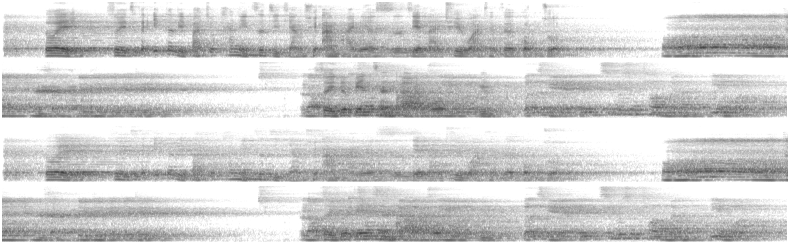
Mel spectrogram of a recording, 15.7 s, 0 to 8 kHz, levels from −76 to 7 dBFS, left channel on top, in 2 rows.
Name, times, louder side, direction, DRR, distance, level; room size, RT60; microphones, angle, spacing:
voice 1, 0.4-5.6 8.1-8.7 11.1-12.3 12.6-12.8, left 3 dB, 50° left, 4 dB, 0.5 m, -27 dB
voice 2, 6.6-9.4 10.4-10.5 10.8-12.6 13.1-15.3, equal, 55° right, -6 dB, 0.9 m, -29 dB
6.5 x 4.5 x 4.5 m, 3.0 s
head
